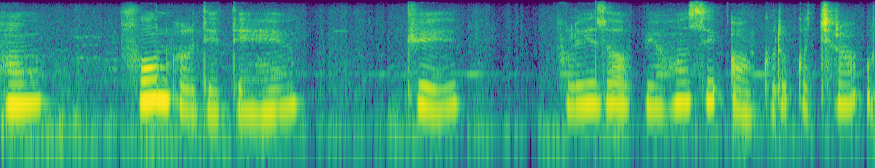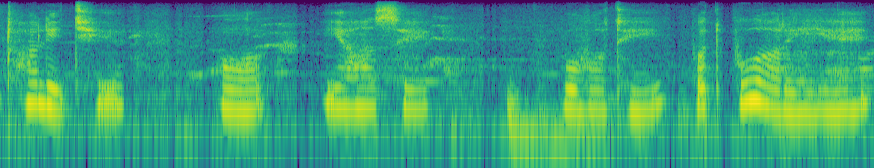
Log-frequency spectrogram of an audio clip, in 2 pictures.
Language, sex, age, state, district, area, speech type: Urdu, female, 18-30, Uttar Pradesh, Gautam Buddha Nagar, urban, spontaneous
